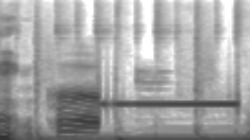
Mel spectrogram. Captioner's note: moan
